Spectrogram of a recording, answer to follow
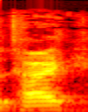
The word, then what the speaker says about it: Tsai: We were just actually chatting before this call to, you know, like explain the pronunciation. So Tai is my name.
